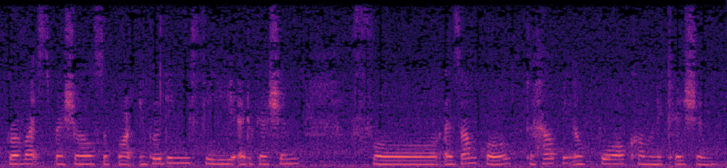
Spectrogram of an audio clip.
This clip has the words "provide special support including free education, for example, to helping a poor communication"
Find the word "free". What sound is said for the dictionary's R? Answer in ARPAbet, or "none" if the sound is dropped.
none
